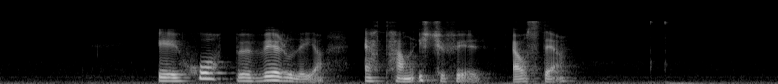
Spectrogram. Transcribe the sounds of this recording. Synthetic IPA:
eːhoːpəʋeːɹʊlɪja̰æt̪hanɪt͡ʃəfḛːɾawst̪ɛ̰ː

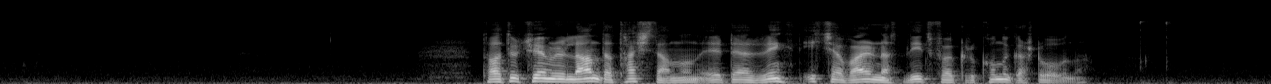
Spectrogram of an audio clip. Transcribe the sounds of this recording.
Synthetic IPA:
t̪ʰɑːd̪ʉːc͡çʰeːməɾɪlɑnd̪ɑt̪ʰɑçt̪ɑnə̰nɛːɖɛɾɪŋt̪ʰɪçəɑʋæɹɳɑst̪liːd̪fœkɾokʰʊnəɡɑʂʈo̰ːʋə̰nə̰

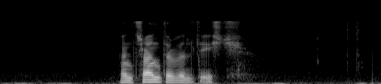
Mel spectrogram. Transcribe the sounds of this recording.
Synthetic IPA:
mɛnt̪ʰɹɛnt̪əɹʋɪlt̪ɪ̰t͡ʃ

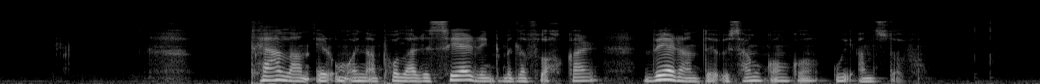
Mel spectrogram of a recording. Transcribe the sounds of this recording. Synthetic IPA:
t̪ʰɛːlanɛɹʊ̰mɔʏna̰pʰɔlaɹɪseːɾɪŋkmɪt̪ləflʔɔ̰hkaɹʋeːɾant̪ə̰ʔʊjsamɡɔŋkʊʊiʔanst̪œ̰ʋʊ

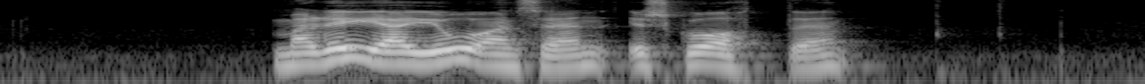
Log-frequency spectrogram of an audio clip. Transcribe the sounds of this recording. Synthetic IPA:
mɑɾiːɑjuːɑnsəniːskuːɔt̪ə

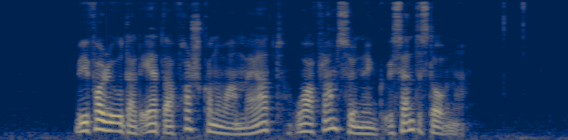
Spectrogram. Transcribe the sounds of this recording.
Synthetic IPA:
ʋiːfoːɖeʉːt̪ɑt̪eːt̪ɑfɔʃkʰɔnʊɑ̰ːmeːt̪o̰ːhɑːfɾɑmsʉnɪŋɡʉ̰sɛnt̪əst̪oːʋə̰nə̰

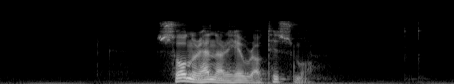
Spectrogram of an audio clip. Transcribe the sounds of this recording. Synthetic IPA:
soːnʊɾhɛnæːɖeheːʋəɽɑʋt̪ʰɪsmʊ̰

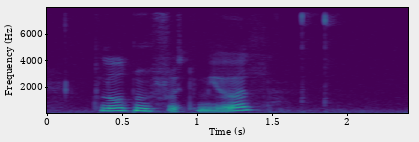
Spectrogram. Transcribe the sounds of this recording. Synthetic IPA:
kʰluːd̪n̩fɾʉt̪mjøːl

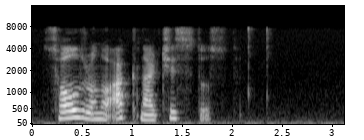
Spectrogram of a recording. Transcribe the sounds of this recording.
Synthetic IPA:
sɔlˠɾʊno̰ːʔɑknɑɹt͡ʃʰɪst̪ʊ̰st̪

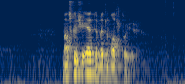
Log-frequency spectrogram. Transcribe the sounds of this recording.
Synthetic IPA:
manskalɪcːəɛːt̪aɪmɪt̪ləmɔl̥t̪ɔ̰jʏ̰ɾ̥

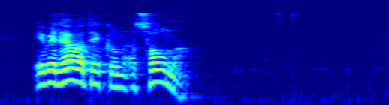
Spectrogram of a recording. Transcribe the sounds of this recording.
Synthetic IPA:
ɛɡʋɪlhɛːvat̪ʰɪkːʊnaðsowna̰

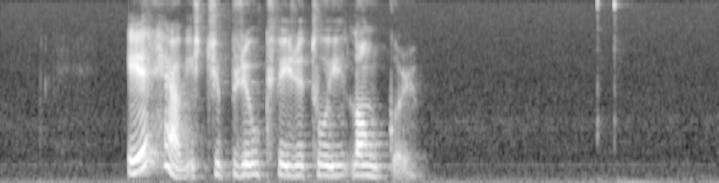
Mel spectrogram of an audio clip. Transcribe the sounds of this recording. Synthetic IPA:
eːhæːʋɪt͡ʃːəb̥ɾʉːkfiːɾɪt̪ʰujlɔŋkʊ̰ɹ

